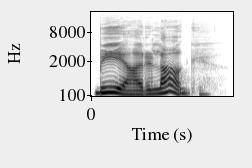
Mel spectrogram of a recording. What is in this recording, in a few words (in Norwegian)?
"bearlag", hemsedals maalet tale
